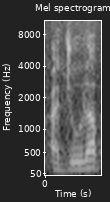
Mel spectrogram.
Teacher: دو زبر کی تنوین وقف میں الف سے چینج ہو جاتی ہے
